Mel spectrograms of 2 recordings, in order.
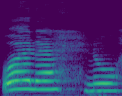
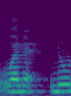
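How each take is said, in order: First: The consonant is a light, breathy h. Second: The consonant is a glottal stop catch. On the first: The speaker calls it right. "ഹ എന്നുള്ള സൗണ്ട് തന്നെ കൊടുക്കുക" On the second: The speaker calls it wrong. "സൗണ്ടിനെ ഹംസയുടെ സൗണ്ടായി പോവാതെ നോക്കുക ... എന്നായി പോവരുത്"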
